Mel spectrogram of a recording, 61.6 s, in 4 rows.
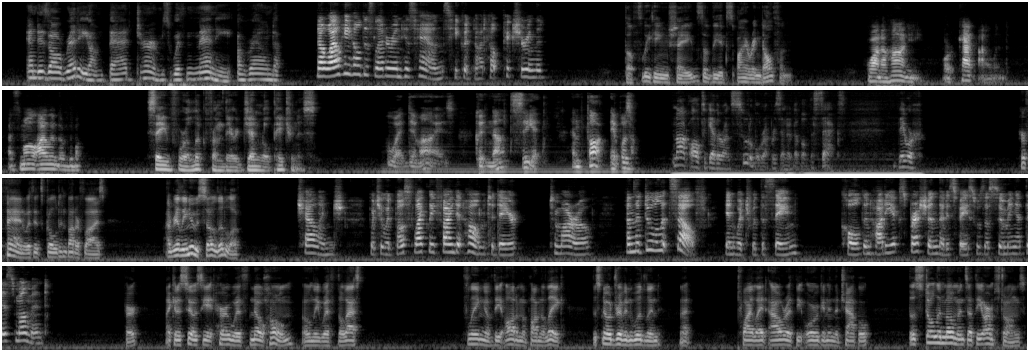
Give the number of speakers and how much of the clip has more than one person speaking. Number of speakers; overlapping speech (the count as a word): eight, no overlap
